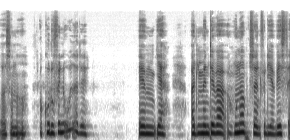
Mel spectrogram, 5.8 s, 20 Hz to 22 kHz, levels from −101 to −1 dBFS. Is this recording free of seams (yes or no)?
yes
